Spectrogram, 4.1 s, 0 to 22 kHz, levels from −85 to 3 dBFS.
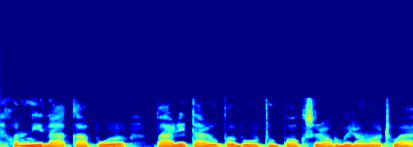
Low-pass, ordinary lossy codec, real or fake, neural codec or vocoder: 7.2 kHz; none; real; none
